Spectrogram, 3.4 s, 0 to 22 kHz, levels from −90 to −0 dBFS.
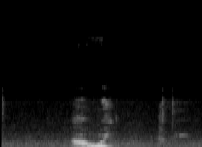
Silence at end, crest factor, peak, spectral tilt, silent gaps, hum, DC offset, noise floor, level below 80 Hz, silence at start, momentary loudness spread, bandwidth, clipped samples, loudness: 1.5 s; 20 dB; -12 dBFS; -9 dB/octave; none; none; under 0.1%; -60 dBFS; -64 dBFS; 1.2 s; 14 LU; 7.6 kHz; under 0.1%; -27 LUFS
